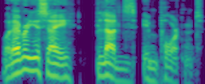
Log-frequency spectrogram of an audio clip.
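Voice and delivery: a sad giant musing over his drink; gloomy Hagrid. A narrator's reading.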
